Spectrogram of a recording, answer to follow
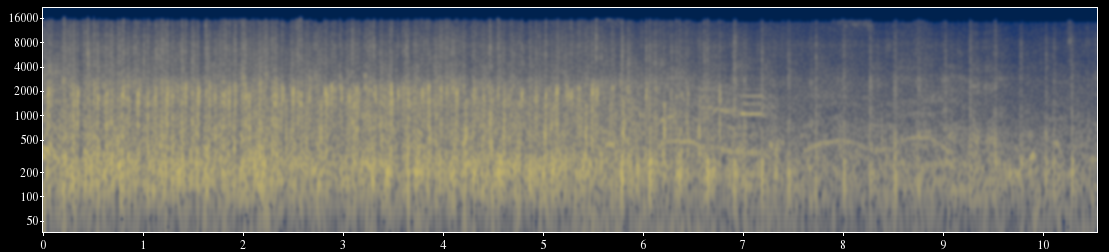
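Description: Audience applause, dense at first and dying away about six seconds in, after which voices are heard talking.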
